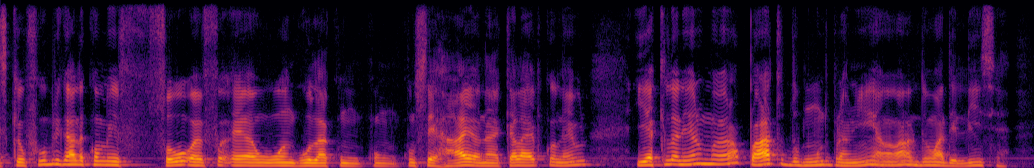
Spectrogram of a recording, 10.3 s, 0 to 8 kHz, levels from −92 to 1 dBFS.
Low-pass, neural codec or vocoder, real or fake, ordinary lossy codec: none; none; real; none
